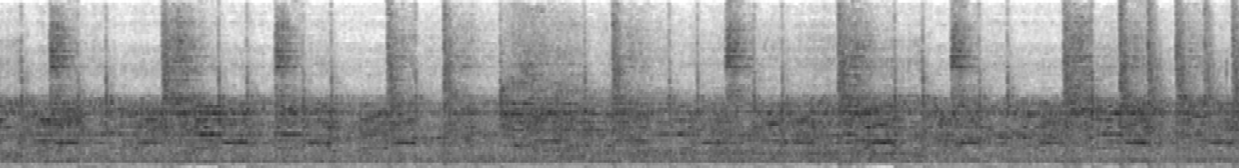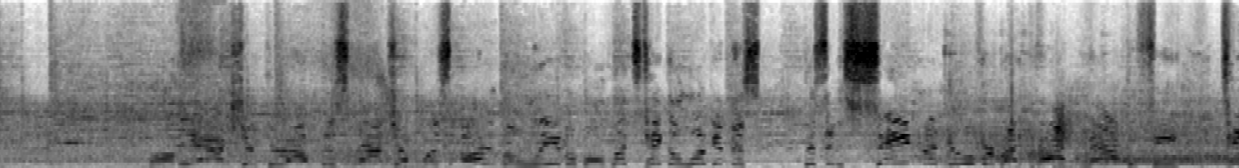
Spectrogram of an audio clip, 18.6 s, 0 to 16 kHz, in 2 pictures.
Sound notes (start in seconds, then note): 1.0 crowd cheers; 1.0 upbeat music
